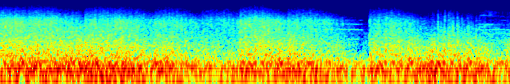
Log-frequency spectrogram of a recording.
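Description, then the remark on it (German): A cannon broadside thunders out, heavy booms rolling one after another into a dense, continuous roar, with a brief dip near the end before another blast. “Eine Breitseite für den Donken, Leute! Feuer!”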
